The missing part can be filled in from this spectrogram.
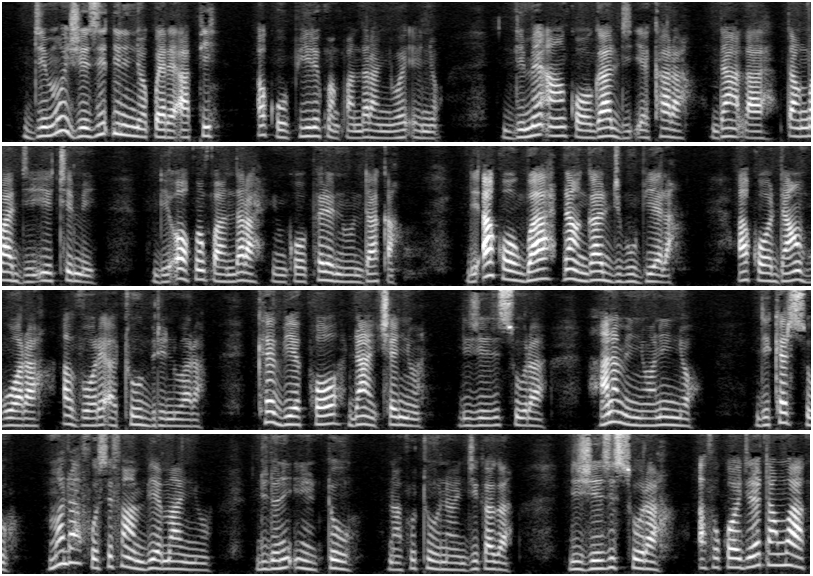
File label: Lobiri; Jeju na Samari Kher; The Samaritan Woman at the Well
